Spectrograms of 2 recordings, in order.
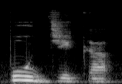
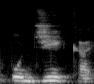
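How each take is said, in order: First: The stress is on the first syllable. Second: The stress is on the second syllable. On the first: The speaker calls it wrong. "e não púdica" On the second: The speaker calls it right. "nós temos aí uma paroxítona"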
